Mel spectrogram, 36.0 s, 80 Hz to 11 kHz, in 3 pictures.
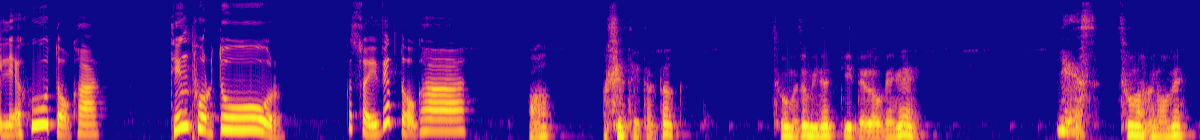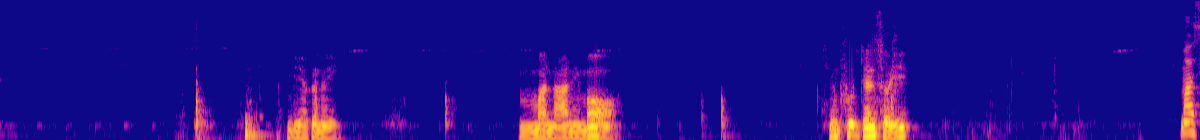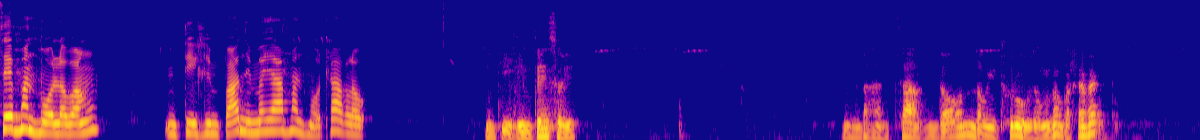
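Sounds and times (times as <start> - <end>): crickets chirping: 0.0 - 36.0
man talking: 14.8 - 15.5, 20.2 - 21.2, 28.9 - 29.8, 32.4 - 35.1.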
